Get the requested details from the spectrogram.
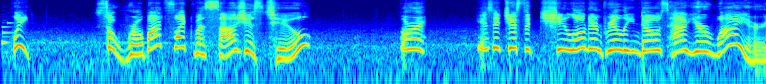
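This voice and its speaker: A woman uses a put-on character voice, squeaky and bubbly, at an extremely high pitch and a moderate pace. Long, frequent pauses break up her speech, and the sound is dry and close with no echo. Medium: video game. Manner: bubbly, excitable.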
